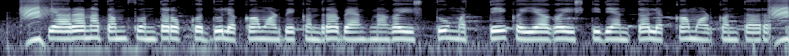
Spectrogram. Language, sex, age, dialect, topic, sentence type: Kannada, female, 25-30, Central, banking, statement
